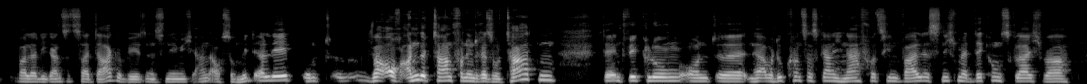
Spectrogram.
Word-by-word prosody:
weil 135 -1 -3
er 130 - -1
die 125 - -4
ganze 130 0 -6
Zeit 125 -3 -7
da 180 - -1
gewesen 120 -6 -5
ist, 115 - -10
nehme 125 0 -2
ich 125 +1 -11
an, 145 +3 -7
auch 125 - -7
so 120 - -8
miterlebt 185 - +4
und 155 0 -5 0.3
war 170 -2 +1
auch 195 - +5
angetan 180 -1 +5
von 170 -2 -2
den 155 - +2
Resultaten 195 - +1 0.5
der 85 - +4
Entwicklung. 170 - +3
Und, 150 -1 -2
äh, 145 -1 +2
ne, 145 +2 -1
aber 145 -1 -2
du 165 - 0
konntest 175 0 -8
das 160 - -6
gar 165 -1 -3
nicht 150 -3 -2
nachvollziehen, 155 0 -5
weil 150 +4 0
es 165 - -5
nicht 170 +1 -6
mehr 160 -3 -2
deckungsgleich 155 -3 -3
war 135 0 -2
150 Hz, 215 wpm, -23 LUFS, 135-170 Hz, 0.5 s, auch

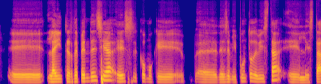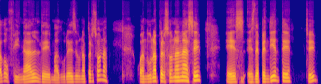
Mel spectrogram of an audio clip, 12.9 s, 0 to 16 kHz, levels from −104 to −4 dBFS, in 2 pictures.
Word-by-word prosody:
Eh, 105 0 0
la 125 -1 +6
interdependencia, 140 +9 +3
es 135 +4 -2
como 130 -4 -5
que, 110 -1 -4 0.3
eh, 105 -1 -4
desde 110 +2 -2
mi 110 -1 -7
punto 145 +4 -5
de 130 - +2
vista, 130 +9 +1
el 105 -3 -3
estado 120 +9 +1
final 125 +6 -2
de 110 -3 -2
madurez, 110 +4 -5
de 120 - -6
una 120 0 -5
persona. 190 +8 -3 0.6
Cuando 120 0 -3
una 155 +3 +5
persona 155 +2 +2
nace, 170 +3 +5 0.5
es 115 0 +1
es 115 -1 -3
dependiente, 150 +5 +2 0.3
¿sí? 145 +5 +1
125 Hz, 130 wpm, -23 LUFS, 110-150 Hz, 0.6 s, la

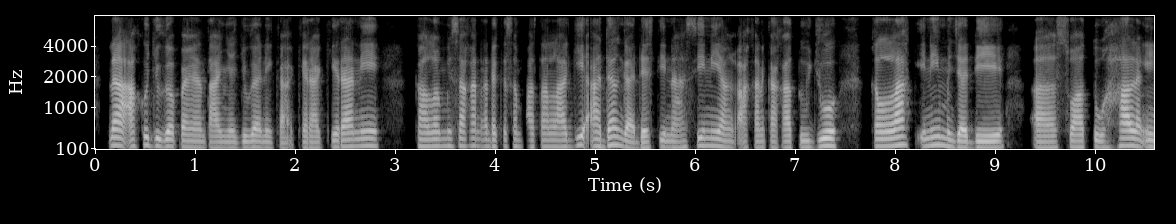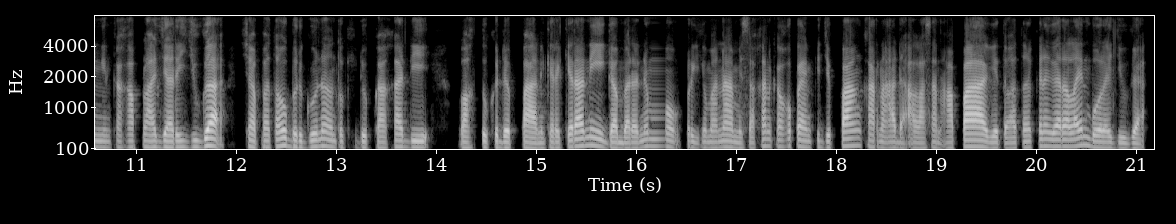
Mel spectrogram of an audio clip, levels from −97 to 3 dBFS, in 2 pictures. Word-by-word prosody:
Nah 170 -1 +6
aku 180 +3 -3
juga 155 -1 0
pengen 130 -2 -2
tanya 125 0 -3
juga 125 +2 -2
nih, 125 -1 -6
Kak. 115 0 -6
Kira-kira 125 +4 -2
nih 160 0 -2 0.3
kalau 150 0 -2
misalkan 155 0 -4
ada 150 -1 -4
kesempatan 145 -1 -6
lagi, 145 +6 -1
ada 155 +3 0
enggak 135 -7 0
destinasi 130 +5 -4
nih 160 -1 -2
yang - - -6
akan 130 0 -3
Kakak 125 +1 -3
tuju, 145 +5 +2 0.3
kelak 165 +4 +3
Ini 165 +4 -2
menjadi, 130 -4 +1 0.3
eee, 125 0 0
suatu 135 0 -2
hal 160 +4 +3
yang - - -6
ingin 130 -1 -5
Kakak 135 +1 -3
pelajari 130 0 +2
juga, 140 +5 +6 0.2
siapa 135 -1 -1
tahu 160 +4 +4
berguna 140 +2 0
untuk 130 -2 -5
hidup 130 - -3
Kakak 135 +3 0
di 130 -1 0 0.3
waktu 120 +2 0
ke 130 0 -3
depan. 120 -2 +3
Kira-kira 125 +6 +3
nih 160 -5 +1
gambarannya 120 +3 +2
mau 150 -3 -2
pergi 125 -3 -5
ke - - -2
mana? 130 +2 +1
Misalkan 115 +5 -3
Kakak 145 +2 -2
pengen 135 -3 +1
ke 135 - -8
Jepang 160 +5 +3
karena 130 -4 -1
ada - - -4
alasan 120 +1 -3
apa 140 +4 +7
gitu, 120 -1 -1
atau 125 +3 -2
ke 140 - -4
negara 150 -1 +3
lain 160 +4 +3
boleh 125 -3 +2
juga. 115 -1 -2
135 Hz, 190 wpm, -23 LUFS, 125-150 Hz, 0.3 s, apa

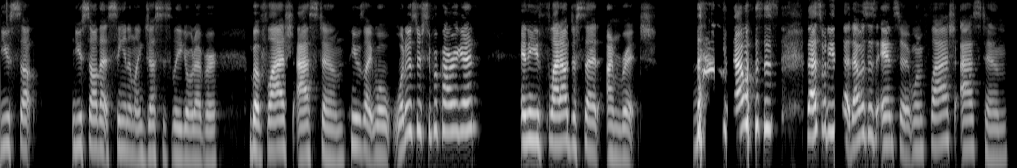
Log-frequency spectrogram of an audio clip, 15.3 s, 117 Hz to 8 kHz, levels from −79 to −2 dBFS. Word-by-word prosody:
you 210 +1 -5
saw 200 -1 -4 0.6
you 205 +1 -5
saw 200 -1 -2
that 195 - -1
scene 190 -2 -7
in, 175 - -8
like, 165 0 -8
Justice 170 -1 -8
League 160 -1 -6
or 160 - -1
whatever, 150 0 -5 0.5
but 185 -3 +3
Flash 190 +1 +3
asked 170 +1 +2
him, 155 -3 -5
he 210 - -2
was 200 -1 -4
like, 185 - -1
"Well, 170 -2 -3
what 185 - -3
is 300 +2 0
your 305 - 0
superpower 300 0 0
again?" 300 +2 +3 0.6
and 225 0 +6
he 230 -1 +3
flat 220 0 +4
out 225 0 +4
just 210 -1 -6
said, 190 -4 0
"I'm 170 -2 0
rich." 440 - -5 0.6
Tha - - +5 0.5
that 355 +8 +7
was 345 0 -1
his 320 0 +4
his 320 - -24 0.4
that's 260 +3 +6
what 310 0 -5
he 290 - +4
said, - - 0
that 215 - +5
was 275 +3 -2
his 270 -3 -5
answer 215 -5 0
when 190 +1 -10
Flash 220 +3 -3
asked 200 0 -3
him 155 -1 -9
200 Hz, 195 wpm, -22 LUFS, 170-250 Hz, 0.6 s, that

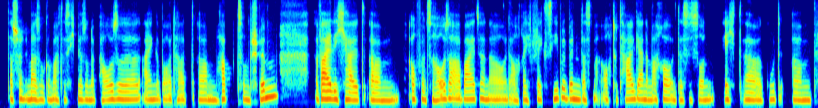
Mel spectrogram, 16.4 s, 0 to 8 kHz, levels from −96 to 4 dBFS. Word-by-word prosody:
das 170 -2 +3
schon 180 -2 +2
immer 170 -1 +2
so 160 +1 -3
gemacht, 160 0 -3
dass 160 - -7
ich - - -12
mir 165 -2 0
so 160 +1 -2
'ne 160 +1 -1
Pause 165 +2 +1
eingebaut 165 - -3
hat 80 -1 -3 0.2
ähm, 155 -1 0
habe 175 0 +2 0.2
zum 165 -4 -2
Schwimmen, 210 +7 +5 0.7
weil 180 -1 +8
ich 170 0 +2
halt, 155 -2 +2
ähm, 150 +2 0 0.2
auch 175 -2 +1
von 175 -4 -2
zu 155 - -2
Hause 175 +4 +3
arbeite, 175 - +1
ne, 80 - -1
und 85 -1 -3
auch 140 -1 -5
recht 160 -4 -3
flexibel 180 +4 -1
bin 175 -1 +3
und 160 - -1
das 150 - -3
ma 185 - -7
auch 165 -4 -5
total 165 +1 -1
gerne 165 -1 +1
mache 160 +2 -1
und 155 -2 -4
das 155 -2 -4
ist 150 -3 -6
so 155 - -2
'n 160 +3 -3 0.2
echt 170 0 -3
äh, 160 -2 0
gut, 165 -1 -5 0.2
ähm, 155 -1 0
165 Hz, 175 wpm, -26 LUFS, 155-175 Hz, 0.7 s, weil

